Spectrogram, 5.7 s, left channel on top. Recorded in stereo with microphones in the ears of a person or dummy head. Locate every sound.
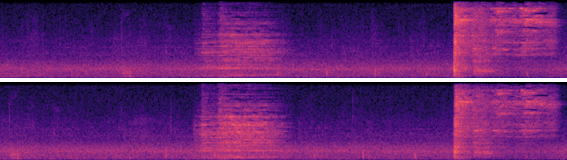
1.9 s dishes clattering: 50° right (ahead or behind), 0.7 m
4.5 s breaking glass: 35° left (ahead or behind), 1.2 m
